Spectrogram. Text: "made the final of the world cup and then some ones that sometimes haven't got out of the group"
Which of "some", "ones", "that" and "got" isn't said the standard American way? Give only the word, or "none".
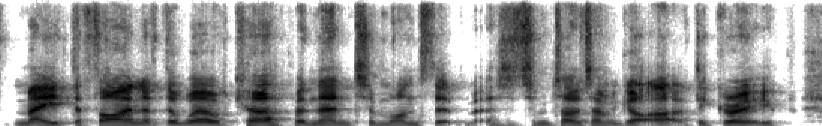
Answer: none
